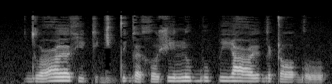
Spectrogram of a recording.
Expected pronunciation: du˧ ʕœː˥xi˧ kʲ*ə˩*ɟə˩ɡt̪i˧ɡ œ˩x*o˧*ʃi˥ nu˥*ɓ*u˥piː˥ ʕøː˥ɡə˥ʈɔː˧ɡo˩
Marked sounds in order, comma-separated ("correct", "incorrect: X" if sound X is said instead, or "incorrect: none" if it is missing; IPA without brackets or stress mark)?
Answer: correct, correct, incorrect: b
